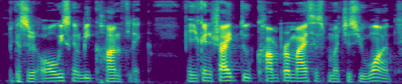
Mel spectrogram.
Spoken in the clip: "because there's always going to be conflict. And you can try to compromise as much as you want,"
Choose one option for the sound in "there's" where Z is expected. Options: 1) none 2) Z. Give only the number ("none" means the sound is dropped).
1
